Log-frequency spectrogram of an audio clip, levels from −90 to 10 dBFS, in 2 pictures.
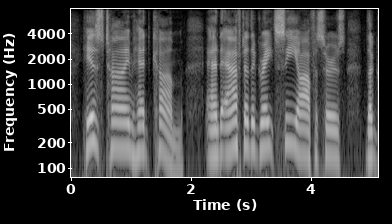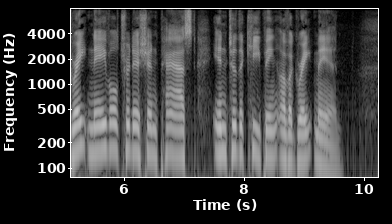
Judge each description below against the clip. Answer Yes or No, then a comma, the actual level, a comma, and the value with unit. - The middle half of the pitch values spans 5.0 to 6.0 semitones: No, average, 3.3 semitones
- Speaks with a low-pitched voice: No, medium, 150 Hz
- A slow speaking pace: Yes, slow, 130 wpm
